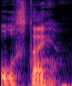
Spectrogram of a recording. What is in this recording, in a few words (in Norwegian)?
"Kos deg", Norwegian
